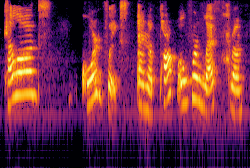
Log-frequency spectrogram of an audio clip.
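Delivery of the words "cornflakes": ordinary delivery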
